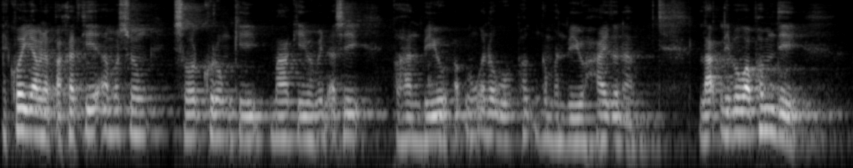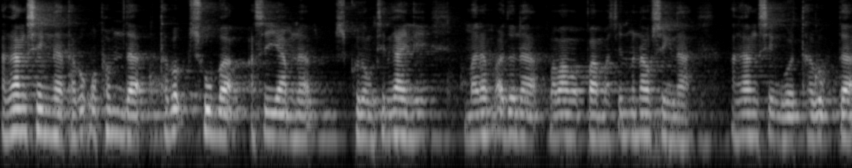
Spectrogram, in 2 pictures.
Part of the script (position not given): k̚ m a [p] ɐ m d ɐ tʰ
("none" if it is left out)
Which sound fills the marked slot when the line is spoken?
pʰ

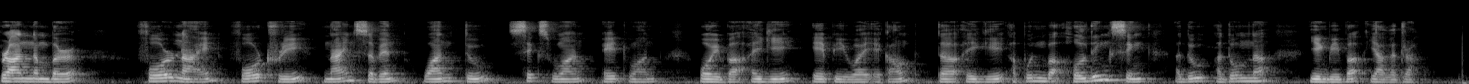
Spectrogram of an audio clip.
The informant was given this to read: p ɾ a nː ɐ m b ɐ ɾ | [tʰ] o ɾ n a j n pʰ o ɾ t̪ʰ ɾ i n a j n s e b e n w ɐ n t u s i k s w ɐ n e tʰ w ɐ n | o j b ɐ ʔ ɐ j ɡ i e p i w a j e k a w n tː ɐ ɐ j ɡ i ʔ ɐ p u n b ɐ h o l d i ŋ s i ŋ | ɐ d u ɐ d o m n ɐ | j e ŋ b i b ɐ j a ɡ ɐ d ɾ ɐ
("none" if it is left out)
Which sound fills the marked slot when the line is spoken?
pʰ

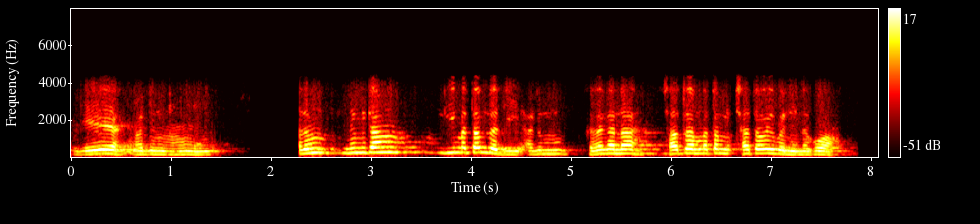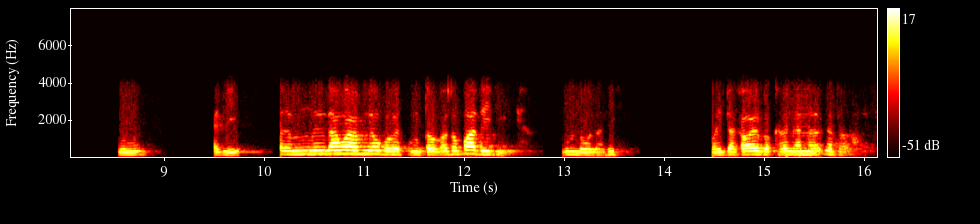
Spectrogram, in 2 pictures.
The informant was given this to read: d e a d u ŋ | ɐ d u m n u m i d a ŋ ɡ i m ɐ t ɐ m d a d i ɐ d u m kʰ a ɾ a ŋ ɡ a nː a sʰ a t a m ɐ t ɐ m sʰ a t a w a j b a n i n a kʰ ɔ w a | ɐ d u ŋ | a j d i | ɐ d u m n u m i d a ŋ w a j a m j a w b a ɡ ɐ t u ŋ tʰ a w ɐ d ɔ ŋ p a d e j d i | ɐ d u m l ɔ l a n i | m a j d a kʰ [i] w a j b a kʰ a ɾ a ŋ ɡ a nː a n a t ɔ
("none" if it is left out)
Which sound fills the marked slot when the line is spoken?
a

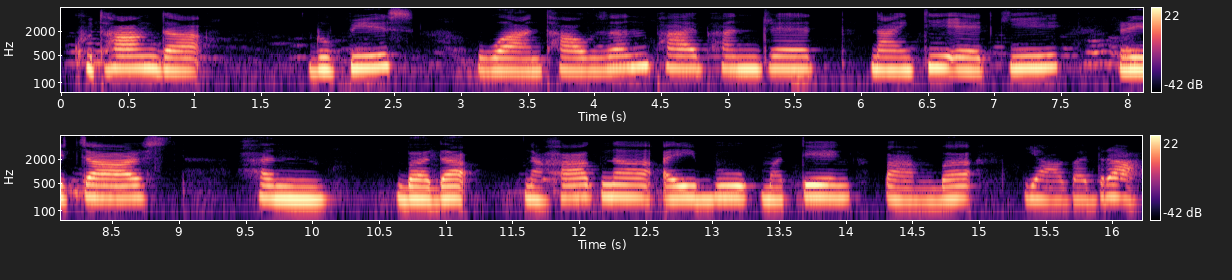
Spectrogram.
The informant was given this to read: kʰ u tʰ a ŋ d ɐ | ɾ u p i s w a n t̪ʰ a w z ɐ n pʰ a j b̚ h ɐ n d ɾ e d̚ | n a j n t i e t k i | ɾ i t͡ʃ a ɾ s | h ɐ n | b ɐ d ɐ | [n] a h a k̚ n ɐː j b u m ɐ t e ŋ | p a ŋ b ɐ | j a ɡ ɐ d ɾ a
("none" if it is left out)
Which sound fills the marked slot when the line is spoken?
n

